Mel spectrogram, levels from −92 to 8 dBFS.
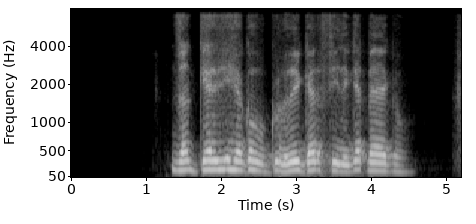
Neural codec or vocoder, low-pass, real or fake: codec, 16 kHz in and 24 kHz out, 0.4 kbps, LongCat-Audio-Codec, two codebook decoder; 7.2 kHz; fake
